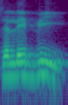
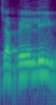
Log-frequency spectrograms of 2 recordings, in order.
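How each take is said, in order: First: The sounds are in normal order: ja-le-bi. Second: The middle sounds are swapped: ja-be-li. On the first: The adult's corrected version of the word. The speaker calls it right. "मैं जलेबी" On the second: A small child's mistaken version of the word. The speaker calls it wrong. "जबेली बोलता है"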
